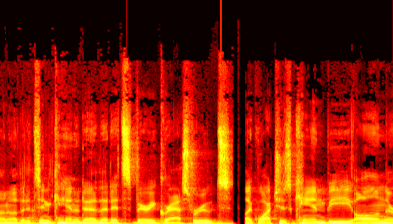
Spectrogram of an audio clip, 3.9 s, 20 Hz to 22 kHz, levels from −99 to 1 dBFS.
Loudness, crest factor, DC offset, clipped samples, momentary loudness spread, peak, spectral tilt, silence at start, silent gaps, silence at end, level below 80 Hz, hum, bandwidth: -16 LUFS; 16 dB; under 0.1%; under 0.1%; 4 LU; 0 dBFS; -4.5 dB/octave; 0 s; 2.41-2.46 s; 0 s; -34 dBFS; none; 16.5 kHz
